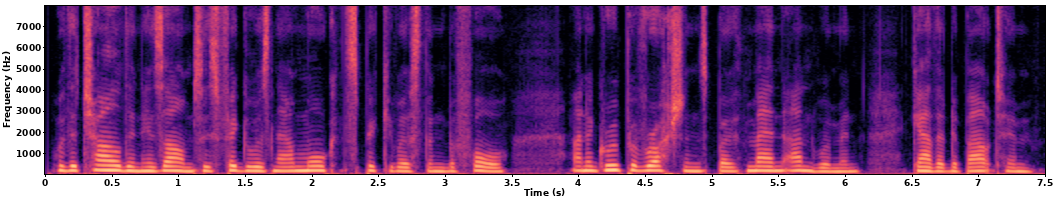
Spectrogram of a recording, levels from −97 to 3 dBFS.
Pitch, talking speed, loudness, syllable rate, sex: 190 Hz, 210 wpm, -16 LUFS, 5.7 syllables/s, female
